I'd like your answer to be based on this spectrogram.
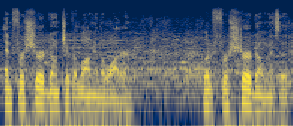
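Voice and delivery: low, soft inner voice. Retold or imitated. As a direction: talk him through it under his breath. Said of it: "right now in his head, he's like".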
